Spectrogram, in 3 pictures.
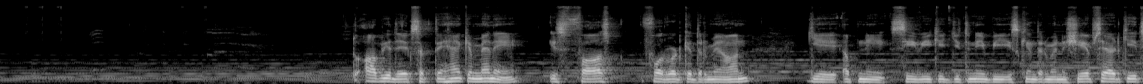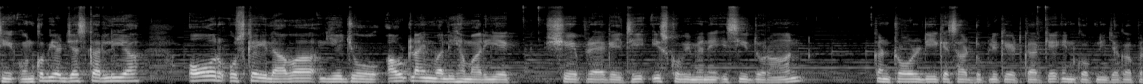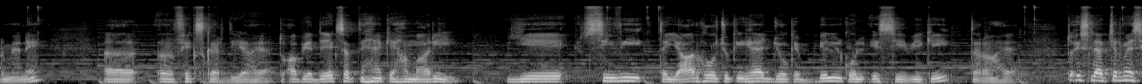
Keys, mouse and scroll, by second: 1.1 Up, 2.0-4.7 drag, 10.6 click, 18.0 click, 19.2 Left, 20.5 Up, 23.0 click, 25.4 Up, 30.0 click, 30.9 click, 31.3-31.7 scroll down 1, 32.6 scroll up 1, 33.2 scroll down 1, 33.4 scroll up 1.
